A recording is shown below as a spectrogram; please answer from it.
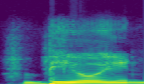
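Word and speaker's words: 病院: জি, your যদি বড় করে থাকতো তাহলে এটা হতো বিউটি পার্লার, কিন্তু দেখেন ইওটা একটু ছোট আছে, একসাথে হবে বিও ইন।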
